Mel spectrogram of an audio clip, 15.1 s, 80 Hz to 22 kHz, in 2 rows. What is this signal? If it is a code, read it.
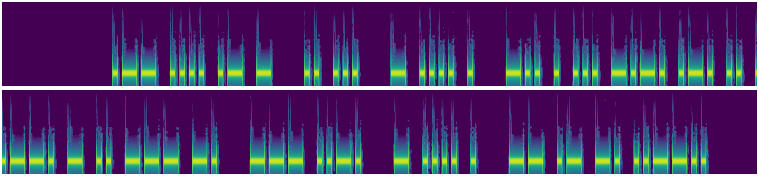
Morse code, heard as a keyed tone, about 25 wpm, 700 Hz. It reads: WHAT IS THE DESCRIPTION OF THE MAN?
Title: Sentences from Top 1300 Words 25wpm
